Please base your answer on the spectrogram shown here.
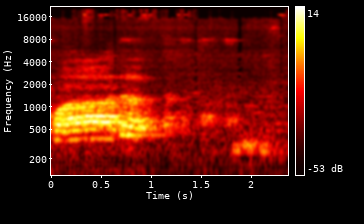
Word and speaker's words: বাদ: তার নাম হলো বাদ সংস্কৃত উচ্চারণ হবে বাদ বাদ তার লক্ষণ কিরকম তত্ত্ব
